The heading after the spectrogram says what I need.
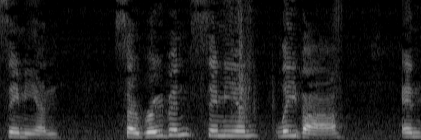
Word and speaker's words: Simeon: So Jacob, with Leah, had Reuben, and I said Simon, but it actually, I think, is pronounced Simeon.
